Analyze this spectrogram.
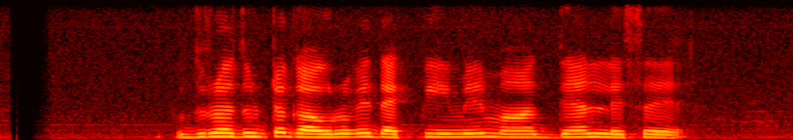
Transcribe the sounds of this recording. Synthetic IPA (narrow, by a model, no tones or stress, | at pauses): bud̪uɾad̪uɳʈəɡawɾəʋed̪ækːiːmeːmaːd̪janlesəjə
